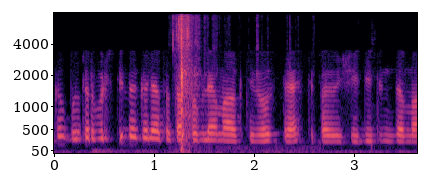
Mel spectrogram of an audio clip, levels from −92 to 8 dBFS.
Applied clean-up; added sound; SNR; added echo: none; Crushing; 0 dB; none.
